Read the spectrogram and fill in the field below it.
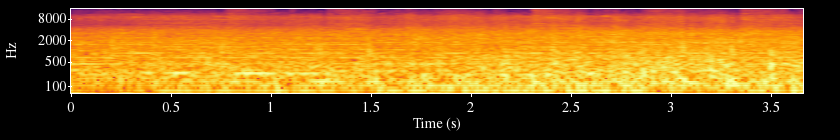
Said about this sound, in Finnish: Kiihtyvä juna etenee kohti ratapihan tulovaihdetta, saapuen sivuavalta raiteelta kohti linjaa, Jolle nyt pääset takaisin, juna ei pysäytä mikään.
